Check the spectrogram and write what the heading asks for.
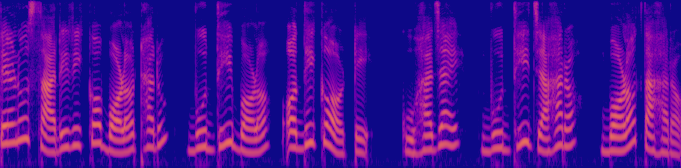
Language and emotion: Odia, neutral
